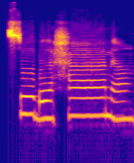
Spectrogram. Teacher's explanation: ہا وسط حلق سے اور 2 حرکت پڑھا جائے گا کیونکہ الف مدہ ہے ساتھ میں. نون کے اوپر زبر ہے، اس کو صرف 1 کاؤنٹ پڑھیں گے، اس کو لمبا نہیں کریں گے ہا کے ساتھ.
